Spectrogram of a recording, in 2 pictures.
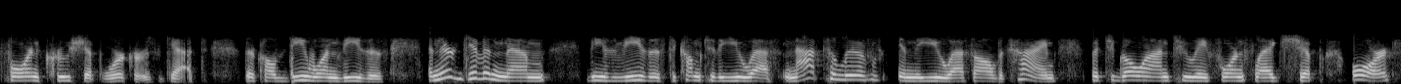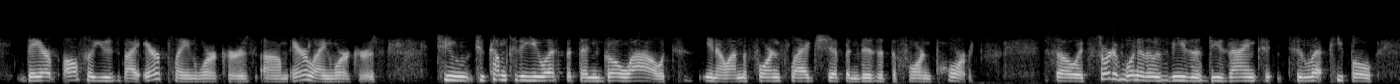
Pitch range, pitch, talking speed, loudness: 160-190 Hz, 170 Hz, 175 wpm, -19 LUFS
